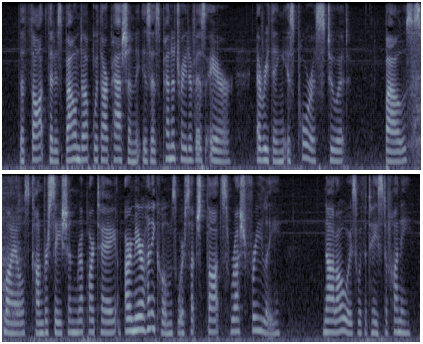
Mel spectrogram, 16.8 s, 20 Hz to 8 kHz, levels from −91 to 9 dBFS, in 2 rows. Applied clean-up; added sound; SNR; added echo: none; Dishes, pots, and pans; 16 dB; none.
